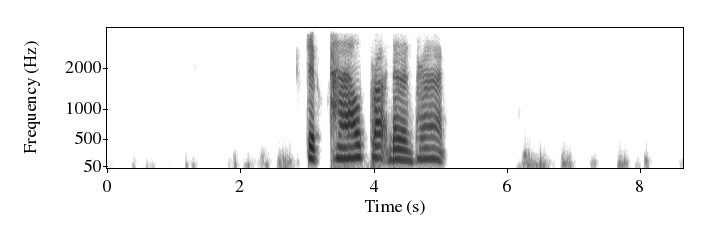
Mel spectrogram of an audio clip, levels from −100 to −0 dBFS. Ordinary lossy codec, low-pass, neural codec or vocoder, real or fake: none; 3.6 kHz; codec, 24 kHz, 1 kbps, SNAC; fake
